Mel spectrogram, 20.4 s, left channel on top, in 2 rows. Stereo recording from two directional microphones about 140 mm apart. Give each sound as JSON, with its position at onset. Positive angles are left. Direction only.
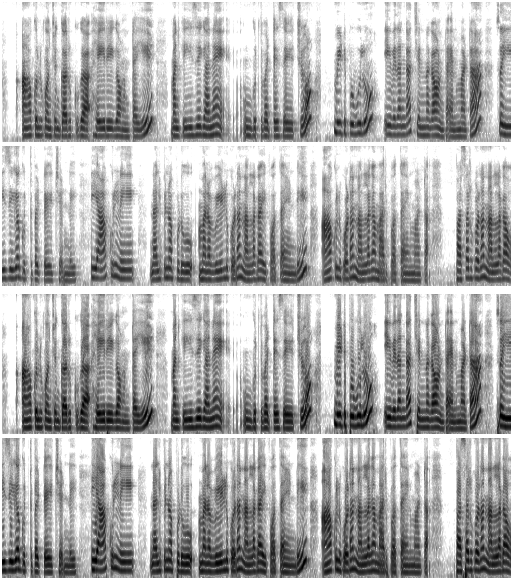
{"t": 0.3, "sound": "a woman's voice", "side_deg": -25}
{"t": 6.7, "sound": "a woman's voice", "side_deg": -40}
